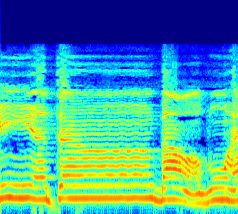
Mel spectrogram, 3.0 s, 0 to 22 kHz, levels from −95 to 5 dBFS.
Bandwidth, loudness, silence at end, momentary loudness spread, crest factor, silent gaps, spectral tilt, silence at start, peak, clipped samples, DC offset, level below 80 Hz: 10.5 kHz; -17 LUFS; 0 s; 4 LU; 14 dB; none; -5 dB/octave; 0 s; -4 dBFS; under 0.1%; under 0.1%; -52 dBFS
